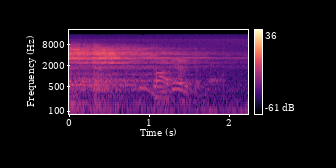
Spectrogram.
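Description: A single cymbal crash on a drum kit, struck once and ringing out, fading over about a second and a half. Children's voices are heard briefly about a second in.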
